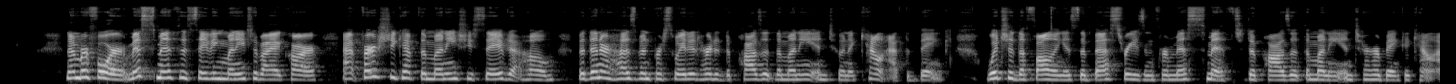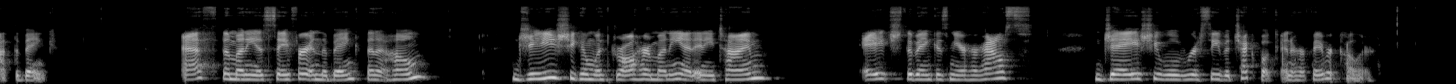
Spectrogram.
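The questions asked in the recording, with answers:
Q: Which of the following is the best reason for Miss Smith to deposit the money into her bank account at the bank?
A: F: the money is safer in the bank than at home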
